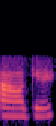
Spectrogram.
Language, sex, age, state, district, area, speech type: Goan Konkani, female, 18-30, Goa, Quepem, rural, conversation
